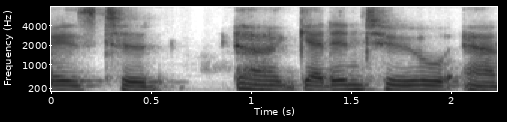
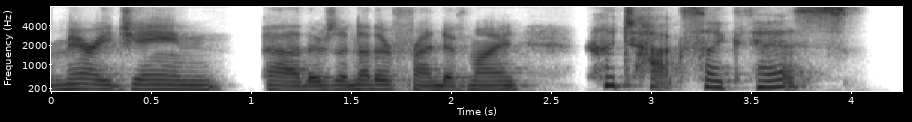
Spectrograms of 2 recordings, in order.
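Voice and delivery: plain

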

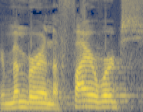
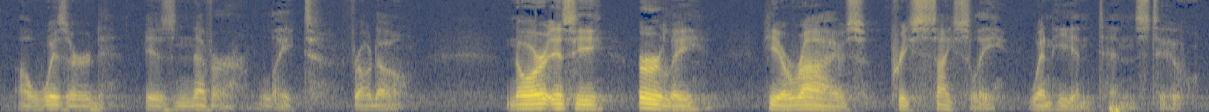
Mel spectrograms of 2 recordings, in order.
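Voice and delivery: grave, deliberate delivery, weighing each word; 8 semitones lower, 7 dB quieter than usual. Narrator retells Gandalf answering Frodo, grave, deliberate Gandalf voice. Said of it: "peers gravely at Frodo and deliberately replies".

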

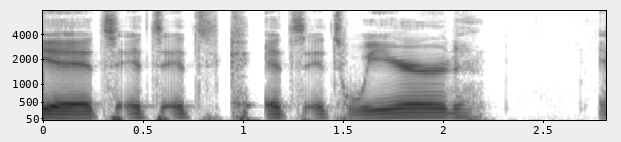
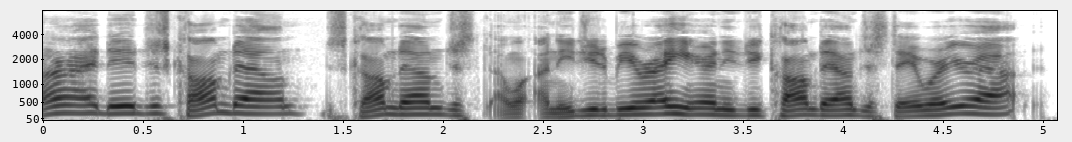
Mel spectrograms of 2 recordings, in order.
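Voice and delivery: put-on very chill cop voice, sometimes higher; 9 semitones higher, 4 dB louder than usual. Retelling how a cop talked to an erratic man who couldn't stop moving, imitating a chill cop. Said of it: "the cop's being real chill".

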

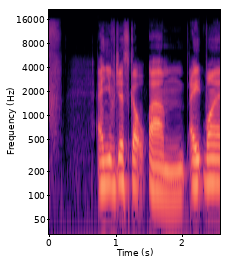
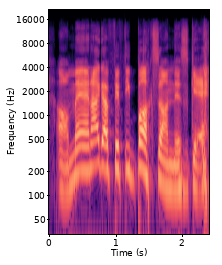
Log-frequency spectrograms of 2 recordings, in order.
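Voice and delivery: put-on American accent, higher, louder, slower; 5 semitones higher, 8 dB louder than usual. Retelling what the security guard says while watching a game, in a put-on american accent. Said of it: "he's putting on his American accent and he's like".

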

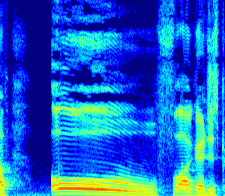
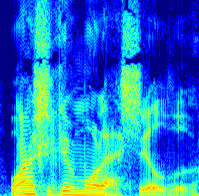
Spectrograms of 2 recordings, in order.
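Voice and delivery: put-on speech, slightly slurred words. Retelling what a woman said to him, imitating her slurring her words a little. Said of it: "And she's slurring her words a little bit".

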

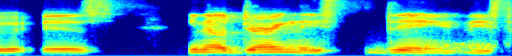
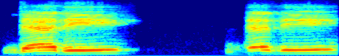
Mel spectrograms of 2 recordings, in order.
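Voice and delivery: put-on high-pitched little boy's British lilt; 8 semitones higher than usual. Parent imitates their young son; imitating son's british accent. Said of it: "my son totally did".

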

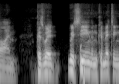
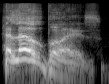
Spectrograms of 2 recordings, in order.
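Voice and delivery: booming, swooping put-on voice; 6 semitones higher, 10 dB louder than usual. When asked to do a Joker voice: Joker voice. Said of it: "That's my best Joker".

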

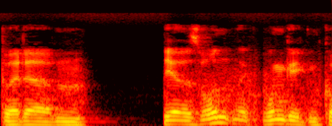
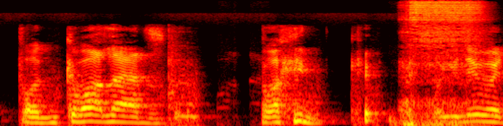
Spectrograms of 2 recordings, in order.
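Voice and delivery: put-on boozy, high, drunken shout; 8 semitones higher than usual. Retelling a gig where the mother in the crowd shouted: imitating a drunk mother shouting. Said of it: "my ma in the crowd, like, drunk, shouted".

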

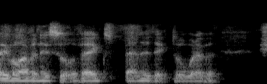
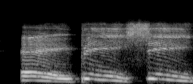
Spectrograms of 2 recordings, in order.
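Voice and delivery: put-on wise guy voice, higher and louder; 13 semitones higher, 10 dB louder than usual. Quoting a movie line in a Goodfellas wise guy voice. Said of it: "you sounded like a wise guy from Goodfellas".

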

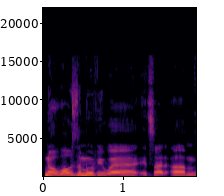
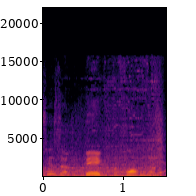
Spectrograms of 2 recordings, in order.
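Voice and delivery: usual speaking voice

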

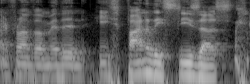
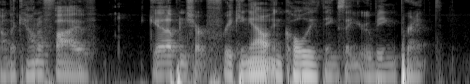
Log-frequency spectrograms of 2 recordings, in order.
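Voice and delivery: put-on whispered voice. Retelling how a friend whispered a prank plan: imitating someone whispering. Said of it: "whispers in my ear".

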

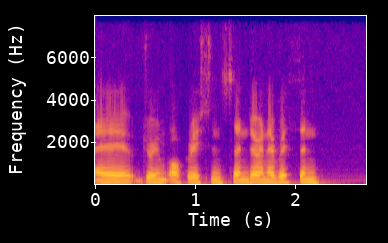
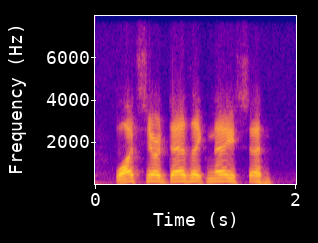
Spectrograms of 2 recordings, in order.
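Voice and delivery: put-on raised voice; 5 semitones higher than usual. Retelling how a man repeated a question to someone said not to hear well: retelling a raised-voice question. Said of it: "just raises his voice like".

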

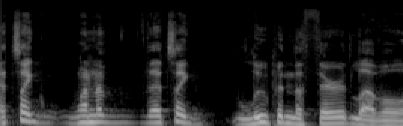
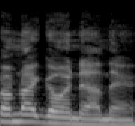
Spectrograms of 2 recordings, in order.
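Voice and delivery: ordinary talk, nothing marked

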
